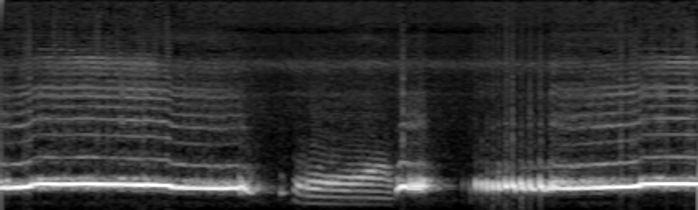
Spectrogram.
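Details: Puter pelung dove calling to set off other doves: a loud sustained low coo, a brief falling warble, a short pause, then a pulsing coo that smooths into another long held tone.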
